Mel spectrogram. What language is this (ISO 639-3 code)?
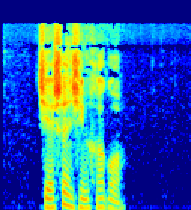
zho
